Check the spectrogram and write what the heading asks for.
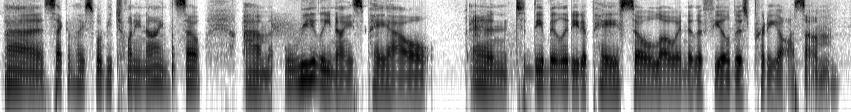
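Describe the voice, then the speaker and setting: She's a pool commentator chatting between shots, smooth voice, laughs a lot. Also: very deep voice, normal speed, a little mellow. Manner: chatty, laughs easily, tells anecdotes. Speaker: color commentator. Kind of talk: casual play-by-play commentary. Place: pool hall commentary booth.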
